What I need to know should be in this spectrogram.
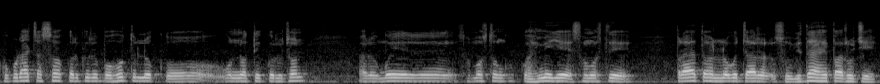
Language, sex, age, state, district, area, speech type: Odia, male, 45-60, Odisha, Subarnapur, urban, spontaneous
